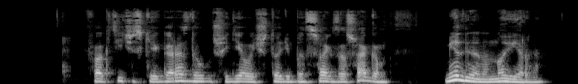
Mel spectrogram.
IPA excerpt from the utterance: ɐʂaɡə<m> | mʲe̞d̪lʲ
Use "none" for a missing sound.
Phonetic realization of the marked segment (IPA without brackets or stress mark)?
m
